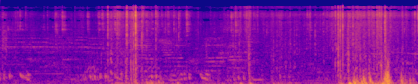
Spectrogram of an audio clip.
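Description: Sialkoti pigeons, A-class breeder pairs, coo in low rolling phrases, with a louder burst of cooing and fluttering near the end. No one speaks.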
